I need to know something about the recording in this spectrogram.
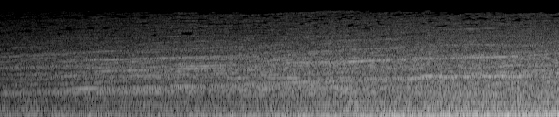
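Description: Build-up strings sound effect: orchestral strings sliding upward in pitch and growing steadily louder in a tense crescendo.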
